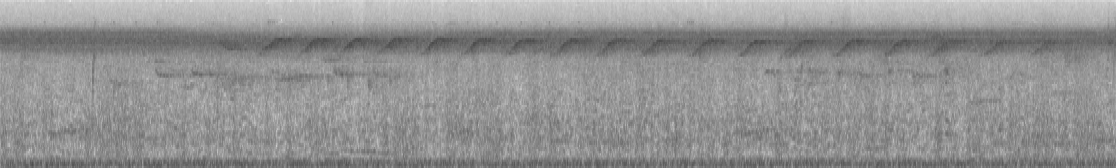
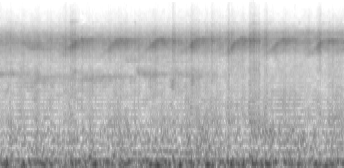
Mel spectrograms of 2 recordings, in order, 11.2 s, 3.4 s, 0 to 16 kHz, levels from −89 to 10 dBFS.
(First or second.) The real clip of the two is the first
